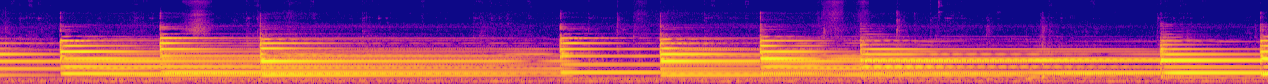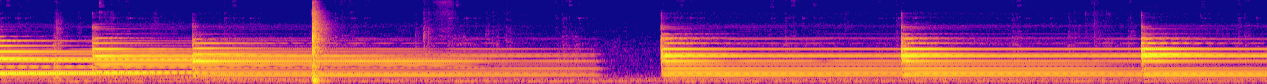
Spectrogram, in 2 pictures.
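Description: The full Westminster chime rings out from a Rhythm clock, a steady sequence of bell tones in measured phrases, each note sustaining and overlapping, followed by slower deep hour strikes, clear and alone in a quiet room.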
